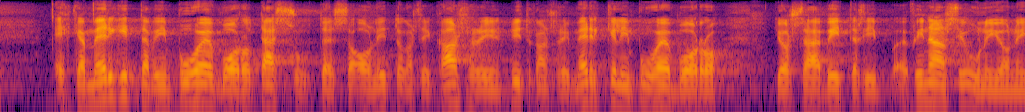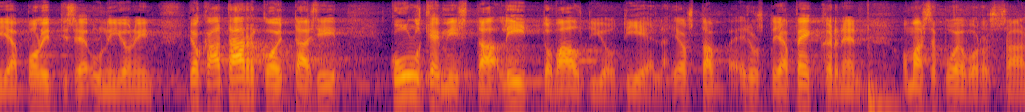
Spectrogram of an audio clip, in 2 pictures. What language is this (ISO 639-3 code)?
fin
